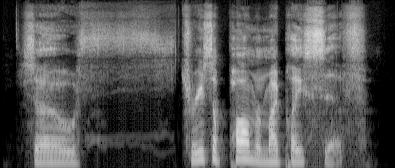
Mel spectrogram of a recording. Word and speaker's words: Sif: So Teresa Palmer might play Sif. SIF.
